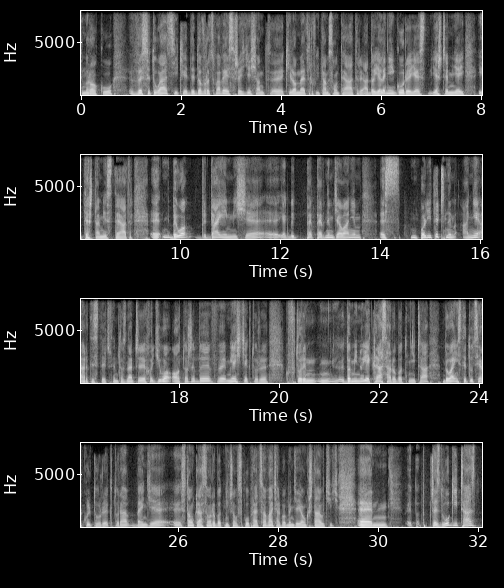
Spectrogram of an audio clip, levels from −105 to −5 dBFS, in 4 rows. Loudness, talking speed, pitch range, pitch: -25 LUFS, 130 wpm, 125-145 Hz, 135 Hz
